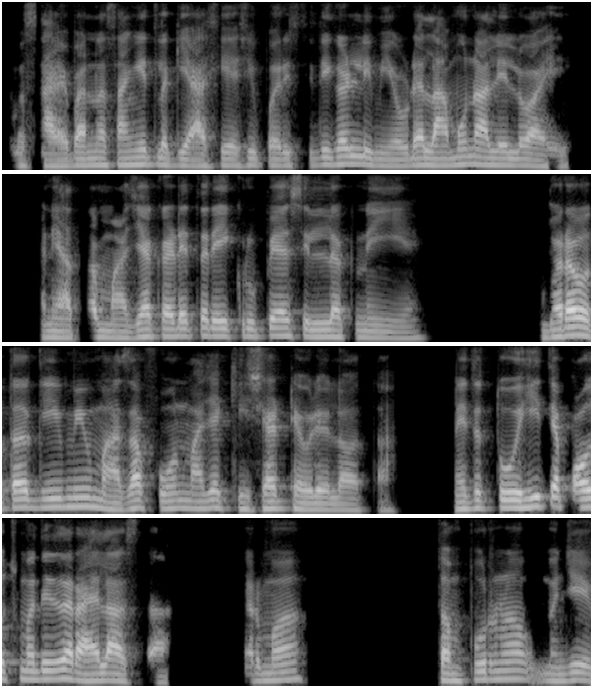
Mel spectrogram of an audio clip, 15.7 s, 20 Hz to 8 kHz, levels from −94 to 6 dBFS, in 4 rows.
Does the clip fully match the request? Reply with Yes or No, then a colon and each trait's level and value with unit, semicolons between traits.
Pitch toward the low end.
Yes: low, 125 Hz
